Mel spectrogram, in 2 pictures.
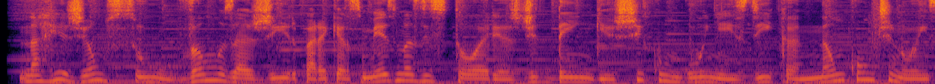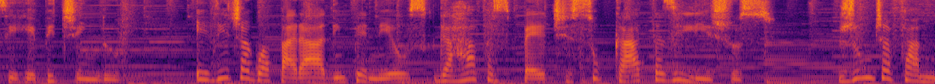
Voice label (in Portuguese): Spot Campanha de Combate ao Mosquito Sul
